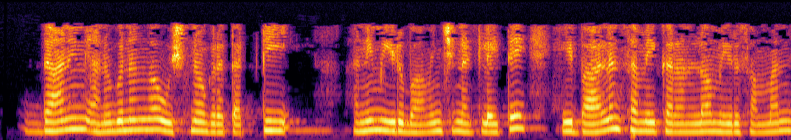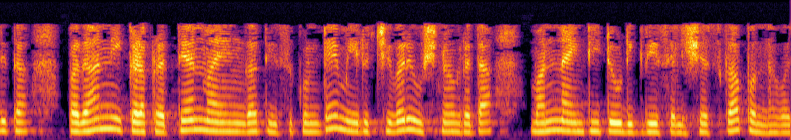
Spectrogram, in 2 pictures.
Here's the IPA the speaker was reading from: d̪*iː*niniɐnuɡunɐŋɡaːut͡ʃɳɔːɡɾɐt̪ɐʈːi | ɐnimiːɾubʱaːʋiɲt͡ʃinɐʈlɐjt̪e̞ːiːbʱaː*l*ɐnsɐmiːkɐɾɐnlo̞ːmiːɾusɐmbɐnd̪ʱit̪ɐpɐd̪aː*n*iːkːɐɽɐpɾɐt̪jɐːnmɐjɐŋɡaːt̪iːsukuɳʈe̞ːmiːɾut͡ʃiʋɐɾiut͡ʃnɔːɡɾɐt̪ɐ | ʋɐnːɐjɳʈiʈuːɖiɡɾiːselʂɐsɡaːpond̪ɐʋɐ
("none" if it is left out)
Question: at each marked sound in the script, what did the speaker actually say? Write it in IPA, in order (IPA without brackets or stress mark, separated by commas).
aː, l, nː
